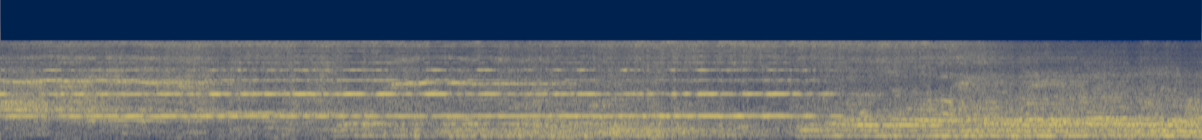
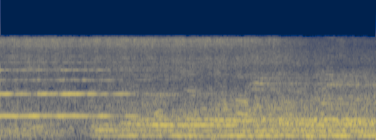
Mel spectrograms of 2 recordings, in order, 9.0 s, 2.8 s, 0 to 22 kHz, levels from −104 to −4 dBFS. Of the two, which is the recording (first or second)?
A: second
